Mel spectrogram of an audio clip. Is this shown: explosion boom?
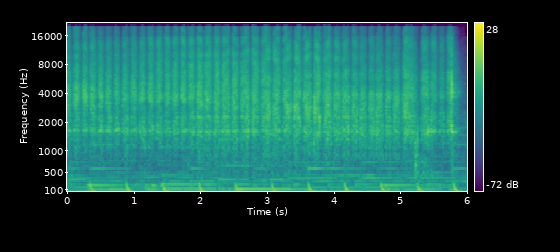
no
